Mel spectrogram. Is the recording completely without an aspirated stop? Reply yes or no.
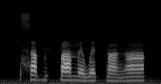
yes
